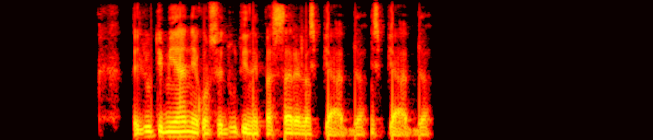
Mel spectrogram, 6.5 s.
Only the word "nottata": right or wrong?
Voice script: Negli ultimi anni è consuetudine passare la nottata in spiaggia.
wrong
